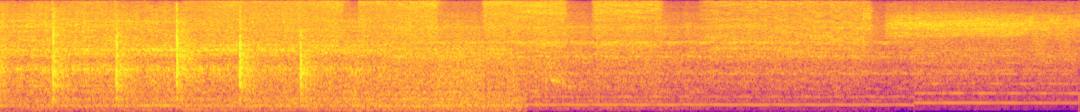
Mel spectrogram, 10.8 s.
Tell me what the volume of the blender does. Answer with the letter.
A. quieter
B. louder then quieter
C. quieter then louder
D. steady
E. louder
A.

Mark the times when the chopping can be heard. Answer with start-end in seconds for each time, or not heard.
0.0-3.3.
